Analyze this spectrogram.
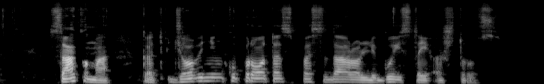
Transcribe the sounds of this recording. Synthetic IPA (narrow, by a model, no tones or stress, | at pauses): sɑːkoːmɐ | kɐt̪d͡ʒʲoːʋʲɪnʲɪŋkupɾoːt̪ɐspɐsʲɪd̪ɑːɾoːlʲɪɡʊɪst̪ɐɪʔɐʃt̪ɾʊ̰s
